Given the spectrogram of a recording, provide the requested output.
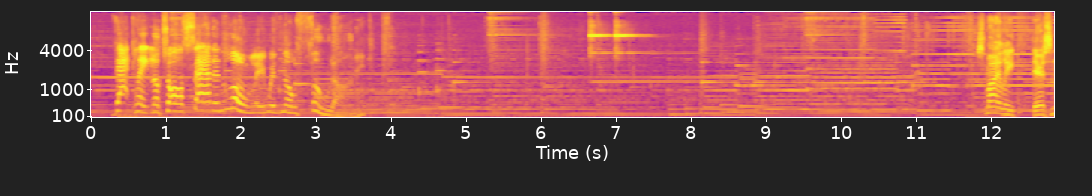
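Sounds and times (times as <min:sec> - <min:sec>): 
steady tonal background: 0:00.3 - 0:05.9
speech: 0:00.4 - 0:03.6, 0:11.9 - 0:12.8
hand bell ringing: 0:06.6 - 0:08.0.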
